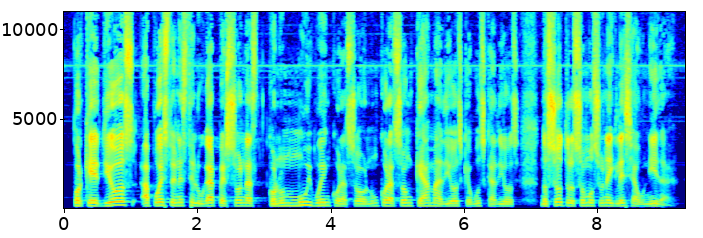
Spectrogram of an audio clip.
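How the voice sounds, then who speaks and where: A man's fairly high voice at a moderate pace with hardly any pauses, in a very clean recording with a silent background. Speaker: pastor. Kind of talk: sermon. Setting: church. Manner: shouts at times.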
